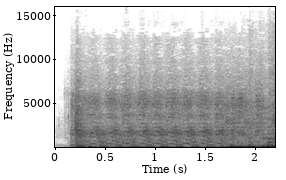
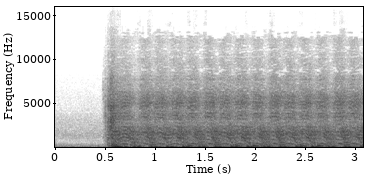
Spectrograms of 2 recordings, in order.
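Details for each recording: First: First start of a freshly built turbo Miata with a new hood dump pipe, after the crossed fuel feed and return lines were fixed: short crank, then a clean catch into a steady, even idle with a deep note. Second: Turbo Miata first start attempt, clutch in: steady cranking thumps about three a second for five seconds without catching, with the gauge reading lean. A coil connector was not fully snapped in.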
